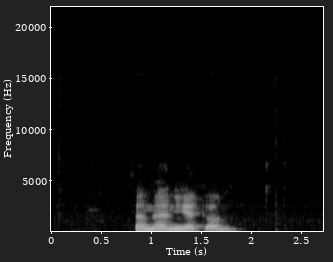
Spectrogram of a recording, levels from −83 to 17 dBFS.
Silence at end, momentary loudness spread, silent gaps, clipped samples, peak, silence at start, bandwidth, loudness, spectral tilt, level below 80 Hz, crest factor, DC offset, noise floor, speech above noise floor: 0.9 s; 10 LU; none; under 0.1%; -2 dBFS; 0.85 s; 4.5 kHz; -19 LUFS; -8.5 dB/octave; -70 dBFS; 20 dB; under 0.1%; -69 dBFS; 51 dB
